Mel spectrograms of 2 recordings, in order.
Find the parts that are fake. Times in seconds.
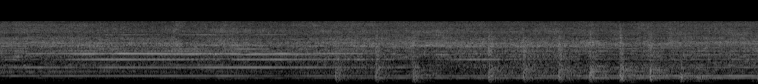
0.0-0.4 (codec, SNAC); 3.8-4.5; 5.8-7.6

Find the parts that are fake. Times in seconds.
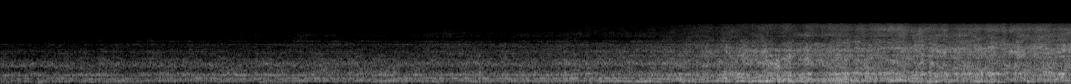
0.0-10.7 (codec, SNAC)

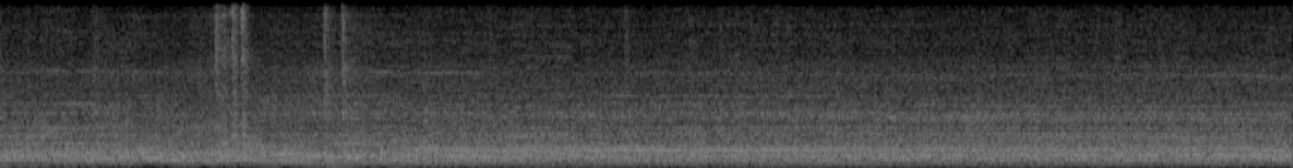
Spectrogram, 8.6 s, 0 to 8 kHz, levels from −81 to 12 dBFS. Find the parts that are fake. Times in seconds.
0.7-2.7 (codec, SNAC)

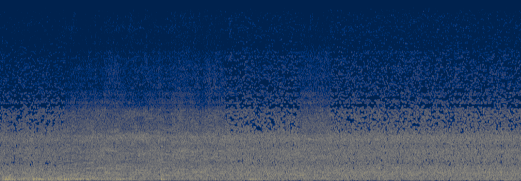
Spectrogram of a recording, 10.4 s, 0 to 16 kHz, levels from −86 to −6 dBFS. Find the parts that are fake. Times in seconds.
1.3-4.5 (codec, SNAC); 6.0-6.6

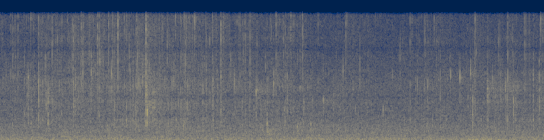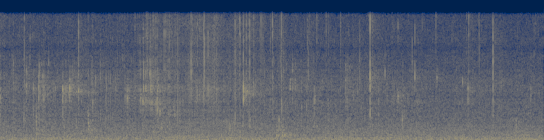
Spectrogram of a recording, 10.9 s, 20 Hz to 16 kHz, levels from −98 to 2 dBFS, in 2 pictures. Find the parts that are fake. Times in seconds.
7.2-7.9 (codec, SNAC)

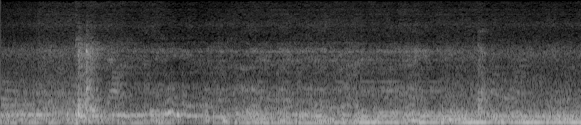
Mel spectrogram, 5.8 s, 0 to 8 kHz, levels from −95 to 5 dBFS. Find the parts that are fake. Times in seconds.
1.2-4.4 (codec, SNAC)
